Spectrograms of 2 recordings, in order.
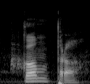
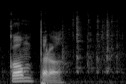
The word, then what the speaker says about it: compro: Compro. Compro. It's on that com.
